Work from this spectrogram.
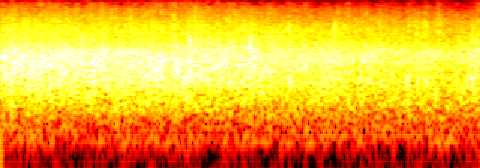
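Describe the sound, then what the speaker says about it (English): Rally crowd applauding factory workers inside a manufacturing plant in Walker, Michigan, a steady wash of many hands clapping, slightly distant and continuous with no speech over it. "Let's give a round of applause to the people who are making the engine of America getting up and going."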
